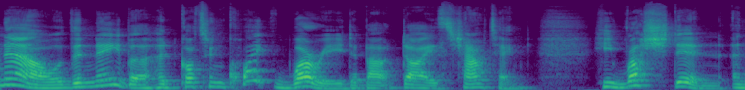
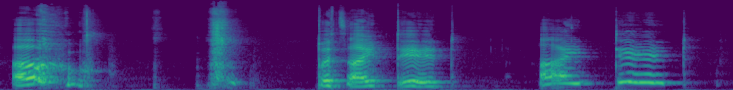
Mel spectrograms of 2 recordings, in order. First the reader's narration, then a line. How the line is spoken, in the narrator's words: whimpered Dai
